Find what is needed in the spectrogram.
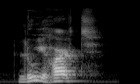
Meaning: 1. extremely loud, deafening 2. very hard, with a lot of force or vigour
- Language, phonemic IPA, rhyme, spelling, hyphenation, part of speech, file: Dutch, /lui̯ˈɦɑrt/, -ɑrt, loeihard, loei‧hard, adjective, Nl-loeihard.ogg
